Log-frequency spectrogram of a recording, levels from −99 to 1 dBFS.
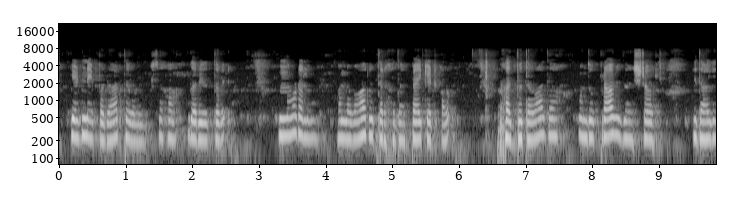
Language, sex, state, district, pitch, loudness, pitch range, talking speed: Kannada, female, Karnataka, Gulbarga, 220 Hz, -28 LUFS, 210-235 Hz, 80 wpm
